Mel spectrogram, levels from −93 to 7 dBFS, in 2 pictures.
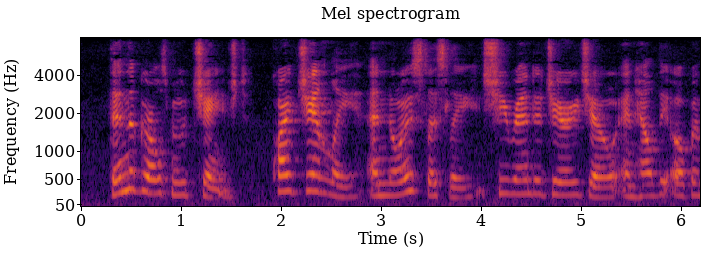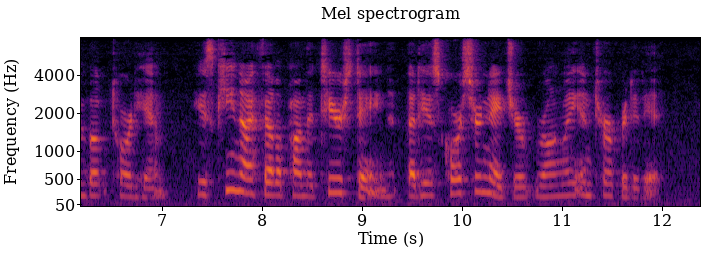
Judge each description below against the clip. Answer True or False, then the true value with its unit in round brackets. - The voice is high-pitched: True (220 Hz)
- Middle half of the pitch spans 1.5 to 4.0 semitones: False (4.5 semitones)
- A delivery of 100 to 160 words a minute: False (175 wpm)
